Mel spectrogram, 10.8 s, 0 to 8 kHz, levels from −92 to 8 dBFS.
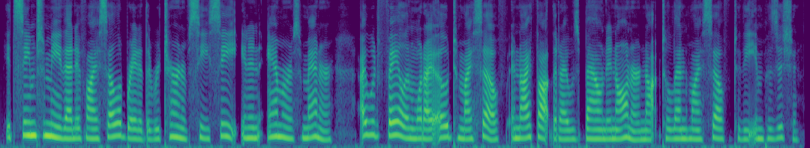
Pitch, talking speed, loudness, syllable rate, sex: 210 Hz, 235 wpm, -19 LUFS, 5.6 syllables/s, female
